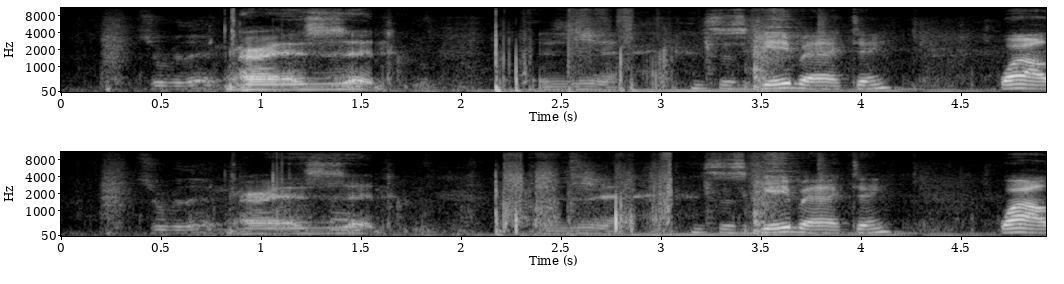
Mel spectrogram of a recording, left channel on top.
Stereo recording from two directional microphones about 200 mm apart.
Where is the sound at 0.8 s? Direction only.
50° left (ahead or behind).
